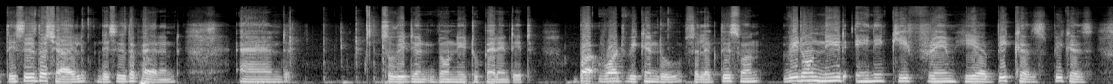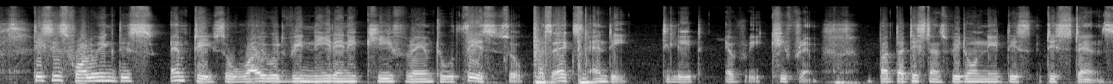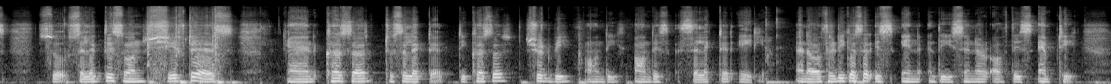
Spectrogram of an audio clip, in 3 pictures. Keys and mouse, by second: 0.2 click, 0.8 click, 1.2 click, 2.9-3.2 drag, 3.6 shift+middle click, 6.6 click, 16.5 x, 23.0 click, 24.2 shift+s.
